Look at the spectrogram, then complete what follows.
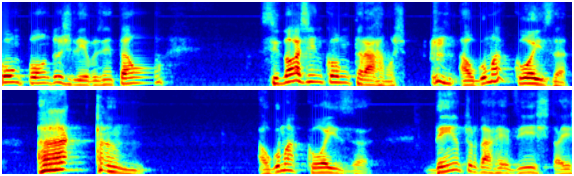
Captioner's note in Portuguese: limpando a garganta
